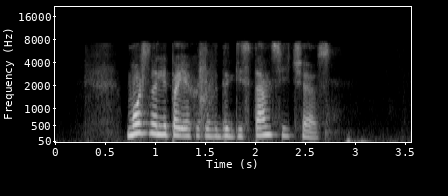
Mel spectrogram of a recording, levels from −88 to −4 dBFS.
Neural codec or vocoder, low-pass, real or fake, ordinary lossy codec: codec, 16 kHz, 0.8 kbps, ZipCodec; 7.2 kHz; fake; Opus, 16 kbps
